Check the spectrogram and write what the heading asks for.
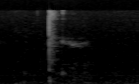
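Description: Near silence, with one short, faint click about three-quarters of a second in.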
